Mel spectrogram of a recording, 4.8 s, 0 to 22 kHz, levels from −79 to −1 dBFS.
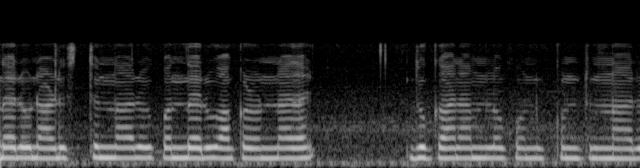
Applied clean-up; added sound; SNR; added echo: none; none; none; none.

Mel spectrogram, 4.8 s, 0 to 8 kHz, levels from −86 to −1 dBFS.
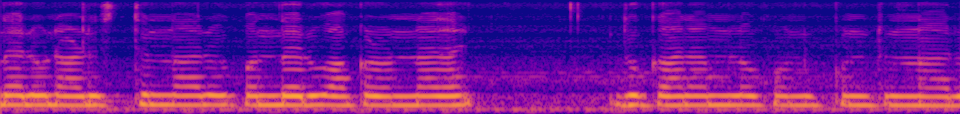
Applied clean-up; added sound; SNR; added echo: none; none; none; reverberation time 0.2 s.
